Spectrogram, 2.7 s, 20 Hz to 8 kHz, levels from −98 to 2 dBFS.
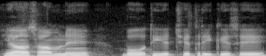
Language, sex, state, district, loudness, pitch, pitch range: Hindi, male, Chandigarh, Chandigarh, -17 LUFS, 135 Hz, 130-140 Hz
